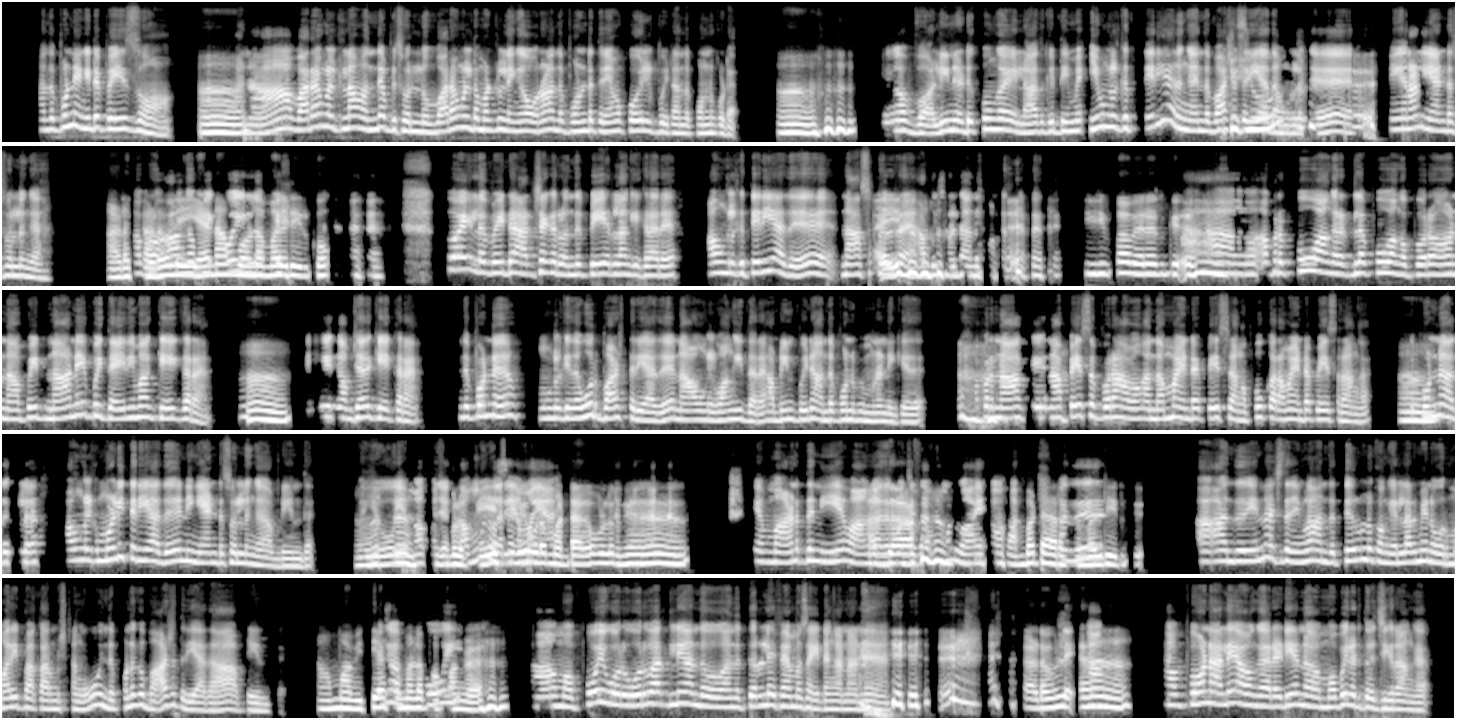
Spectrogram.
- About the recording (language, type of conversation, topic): Tamil, podcast, நீங்கள் மொழிச் சிக்கலை எப்படிச் சமாளித்தீர்கள்?
- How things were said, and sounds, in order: other noise; chuckle; chuckle; laugh; laughing while speaking: "ஐயோ! சிரிப்பா வேற இருக்கு. அஹ்"; laughing while speaking: "அந்த பொண்ண சொன்னது"; chuckle; laughing while speaking: "ஏன் என் மானத்தை நீயே வாங்காத. கொஞ்சம் கம்முனு வாயே. அது அது"; laugh; chuckle; laugh; laugh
